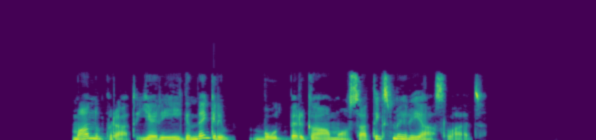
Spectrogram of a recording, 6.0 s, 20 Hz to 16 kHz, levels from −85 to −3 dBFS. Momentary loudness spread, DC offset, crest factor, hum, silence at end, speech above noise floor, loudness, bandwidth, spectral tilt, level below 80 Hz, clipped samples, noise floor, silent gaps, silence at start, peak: 6 LU; under 0.1%; 16 dB; none; 1.15 s; over 75 dB; -16 LUFS; 8 kHz; -5 dB/octave; -60 dBFS; under 0.1%; under -90 dBFS; 2.35-2.49 s; 0.7 s; 0 dBFS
